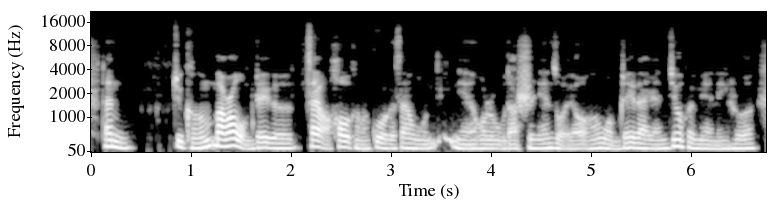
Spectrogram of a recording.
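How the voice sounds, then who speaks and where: A somewhat breathy man at medium pitch, very fast in pace, with ordinary pitch variation. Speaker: podcast host and content editor. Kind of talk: casual discussion.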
